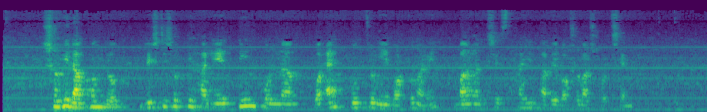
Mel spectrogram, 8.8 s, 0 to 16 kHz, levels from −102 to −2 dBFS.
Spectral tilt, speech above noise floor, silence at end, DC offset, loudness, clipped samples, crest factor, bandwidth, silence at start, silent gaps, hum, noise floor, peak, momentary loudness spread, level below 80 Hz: -7.5 dB/octave; 24 dB; 0.3 s; under 0.1%; -23 LUFS; under 0.1%; 24 dB; 11.5 kHz; 0.05 s; none; none; -47 dBFS; 0 dBFS; 22 LU; -56 dBFS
